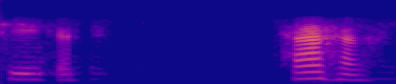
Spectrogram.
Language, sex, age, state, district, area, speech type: Bengali, female, 30-45, West Bengal, Cooch Behar, rural, conversation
